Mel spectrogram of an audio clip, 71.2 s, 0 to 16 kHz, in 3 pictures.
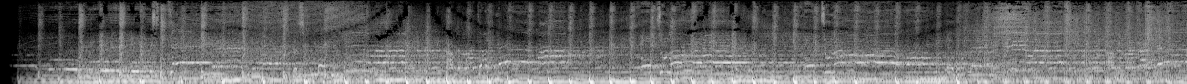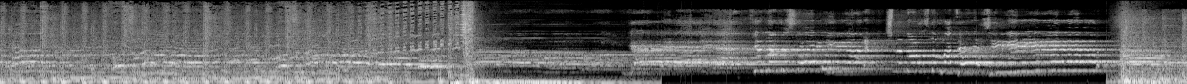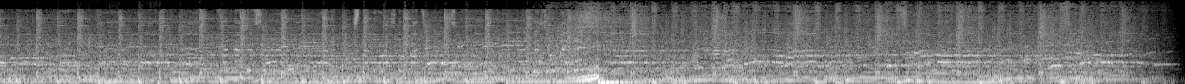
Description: #8daudio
